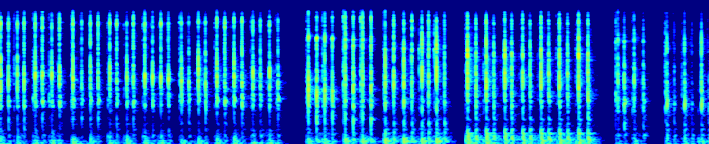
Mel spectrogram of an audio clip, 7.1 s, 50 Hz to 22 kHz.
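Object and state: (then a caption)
Plastic mechanical keyboard. Both hands type rapidly with fingertips on a VortexSeries GT65 LITE, a compact 65% mechanical keyboard about 30 cm wide with a hollow black plastic case, plastic keycaps and Huano switches, lying on a grey desk. Dense streams of bright, sharp, clacky keystrokes with very short decay and little low end run in bursts, separated by brief silent pauses near 3, 4.6, 6.1 and 6.6 seconds.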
